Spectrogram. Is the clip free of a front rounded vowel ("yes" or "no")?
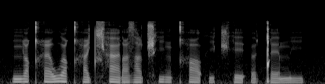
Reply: no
